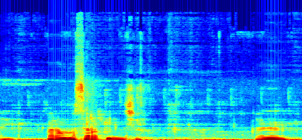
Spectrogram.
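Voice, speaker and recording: Speech from a woman amid audible room echo and noticeable background noise. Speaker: rural vlogger. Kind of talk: casual vlog talk to viewers. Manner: halting, many fillers.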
